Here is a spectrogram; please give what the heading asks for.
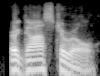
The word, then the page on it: ergosterol: American English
